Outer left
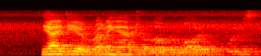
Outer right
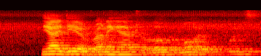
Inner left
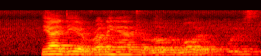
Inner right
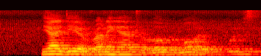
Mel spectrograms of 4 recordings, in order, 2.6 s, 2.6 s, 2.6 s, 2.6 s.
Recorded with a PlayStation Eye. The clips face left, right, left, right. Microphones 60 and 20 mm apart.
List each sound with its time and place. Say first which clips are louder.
0.4 s a man speaking: outer left 2 dB, even; 15° left (ahead or behind), 0.6 m; by 2.5 s 10° right (ahead or behind), 3.5 m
